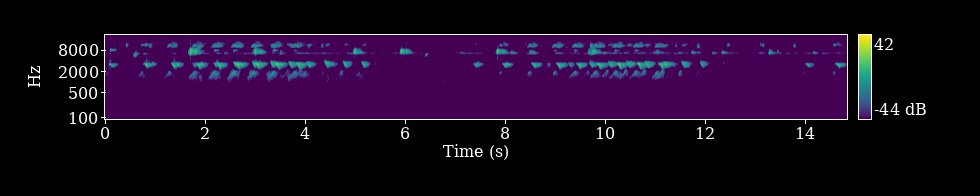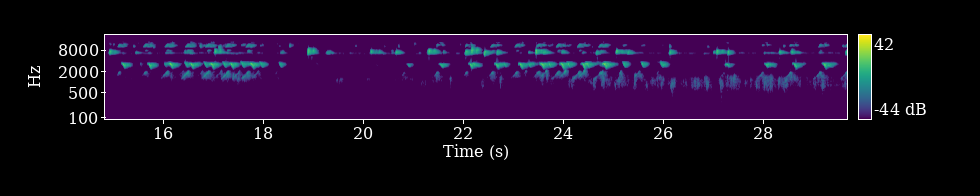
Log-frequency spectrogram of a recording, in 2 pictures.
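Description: Songbirds singing. Each phrase is a quick run of clear chirps lasting about four seconds, and a new phrase starts every six seconds or so, with thin high calls in between. A lower, rougher chatter comes in near the end.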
